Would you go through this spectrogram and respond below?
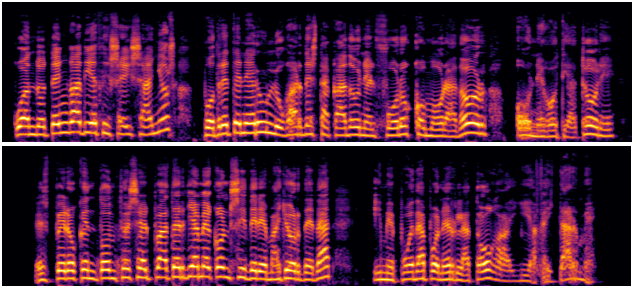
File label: female spanish kid comercial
